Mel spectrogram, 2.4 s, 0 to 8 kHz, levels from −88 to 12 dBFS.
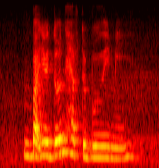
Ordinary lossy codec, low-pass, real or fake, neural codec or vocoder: none; 7.2 kHz; real; none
